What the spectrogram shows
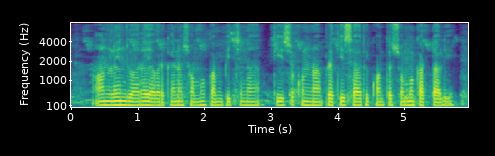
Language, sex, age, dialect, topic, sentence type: Telugu, male, 18-24, Utterandhra, banking, statement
